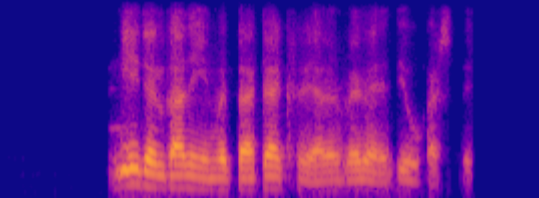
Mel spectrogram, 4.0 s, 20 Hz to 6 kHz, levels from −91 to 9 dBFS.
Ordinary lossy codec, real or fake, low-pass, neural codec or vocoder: Opus, 16 kbps; fake; 5.4 kHz; codec, 16 kHz, 0.5 kbps, FunCodec, trained on Chinese and English, 25 frames a second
